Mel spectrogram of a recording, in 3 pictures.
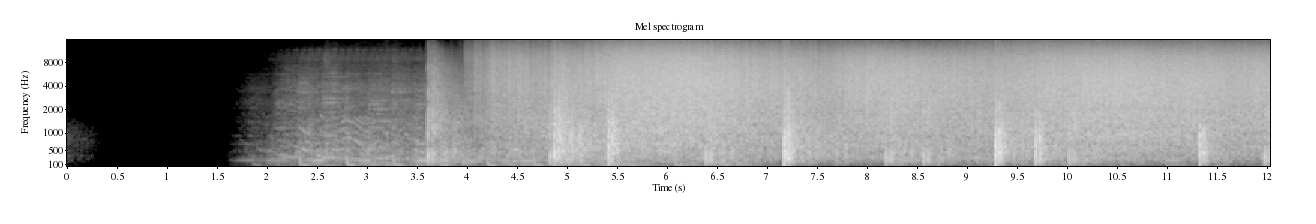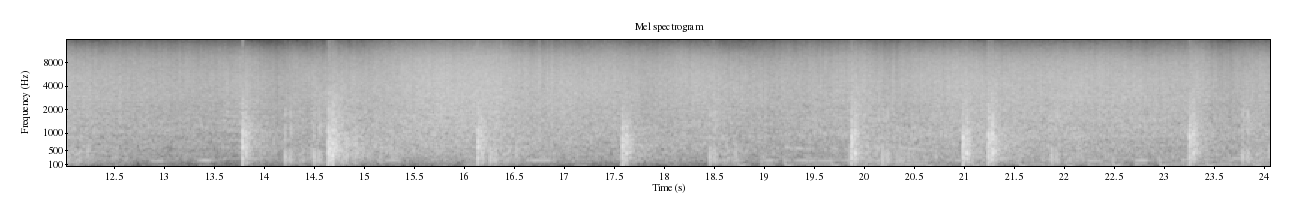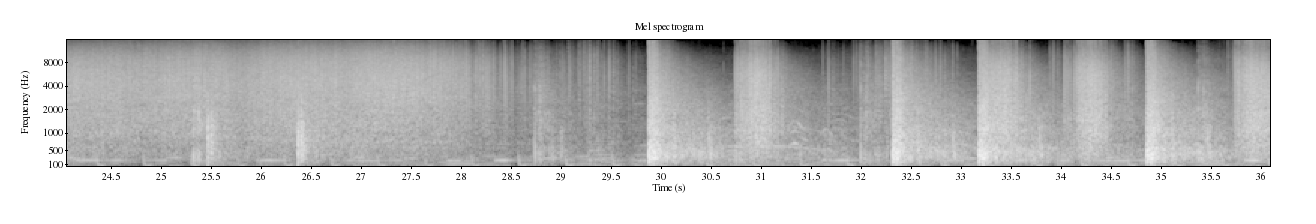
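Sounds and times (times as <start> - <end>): fireworks hissing and crackling: 3.6 - 36.0
firework shells bursting: 4.8 - 29.0.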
